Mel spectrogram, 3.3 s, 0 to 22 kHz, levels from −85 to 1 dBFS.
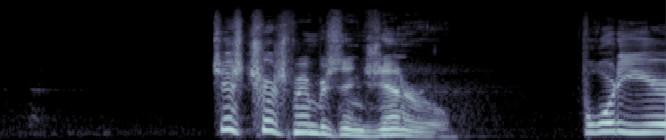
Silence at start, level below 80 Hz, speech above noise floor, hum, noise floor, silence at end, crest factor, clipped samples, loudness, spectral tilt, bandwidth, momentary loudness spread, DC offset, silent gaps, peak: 1.05 s; -82 dBFS; 52 dB; none; -76 dBFS; 0 s; 16 dB; under 0.1%; -24 LUFS; -4.5 dB/octave; 16 kHz; 12 LU; under 0.1%; none; -10 dBFS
